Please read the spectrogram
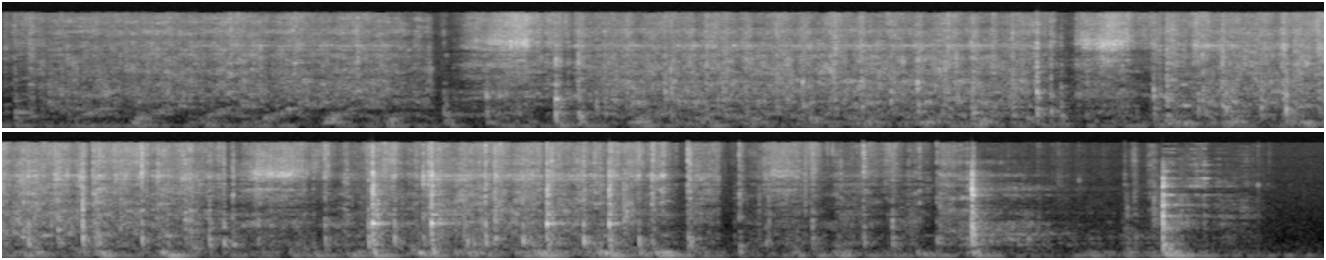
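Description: Wire whisk beating chocolate muffin batter in a stainless steel bowl as flour is mixed in: a steady run of scraping and clicking of the wires against the metal. It grows louder about two seconds in and stops shortly before the end.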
